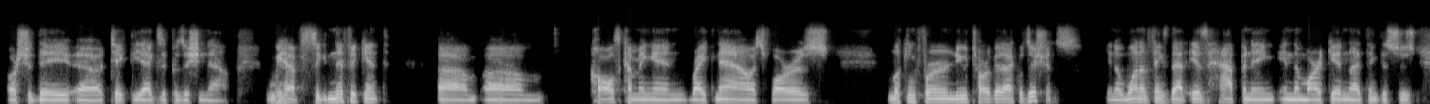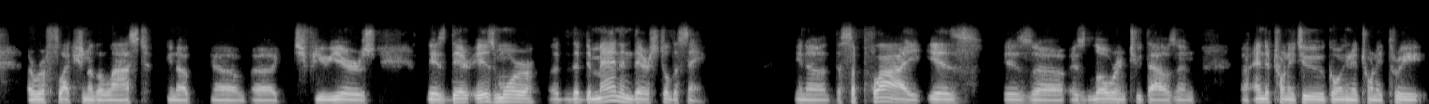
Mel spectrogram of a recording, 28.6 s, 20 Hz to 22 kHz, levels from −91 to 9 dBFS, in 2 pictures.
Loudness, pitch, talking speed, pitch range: -19 LUFS, 105 Hz, 180 wpm, 100-120 Hz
